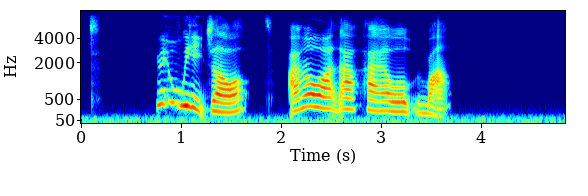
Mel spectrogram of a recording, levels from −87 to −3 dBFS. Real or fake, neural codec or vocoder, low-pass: fake; autoencoder, 22.05 kHz, a latent of 192 numbers a frame, VITS, trained on many speakers; 7.2 kHz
